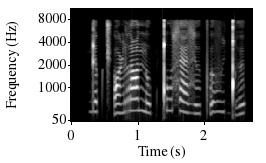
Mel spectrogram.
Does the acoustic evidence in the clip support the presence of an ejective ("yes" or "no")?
yes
